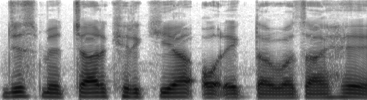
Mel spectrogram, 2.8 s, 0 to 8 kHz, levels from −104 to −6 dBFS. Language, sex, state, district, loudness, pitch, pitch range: Hindi, male, Arunachal Pradesh, Papum Pare, -16 LUFS, 110 Hz, 100-115 Hz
